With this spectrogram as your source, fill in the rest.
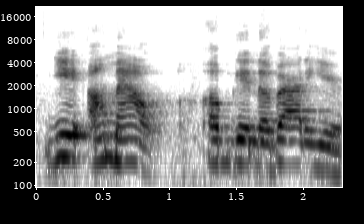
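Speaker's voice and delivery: whispering. Retelling what a guest whispered to another guest on stage: imitating someone whispering. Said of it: "Peter is whispering to the other Todd".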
